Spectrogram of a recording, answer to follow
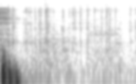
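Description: Faint, irregular little clicks of a plastic action figure's articulated joints being rotated and handled.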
